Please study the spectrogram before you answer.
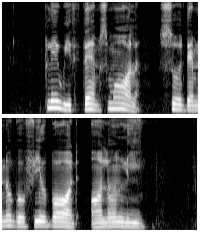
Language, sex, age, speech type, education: Nigerian Pidgin, male, 30-45, spontaneous, tertiary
